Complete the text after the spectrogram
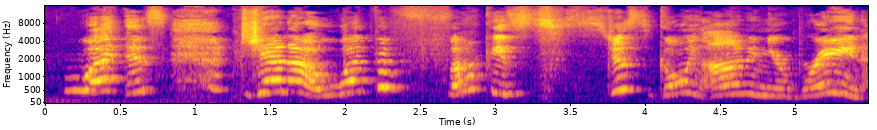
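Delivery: high, loud, slowed outburst of disbelief; exasperated disbelief. Real, not acted. Reviewer asking the author Jenna, exasperated and high. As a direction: pitch way up, baffled and fed up.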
